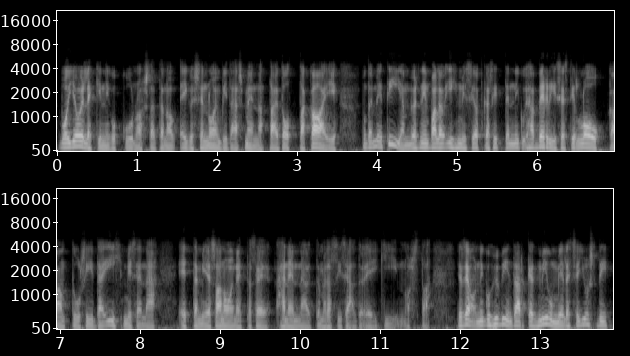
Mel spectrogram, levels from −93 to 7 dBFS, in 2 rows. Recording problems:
muffled; slightly; fading above 4 kHz

